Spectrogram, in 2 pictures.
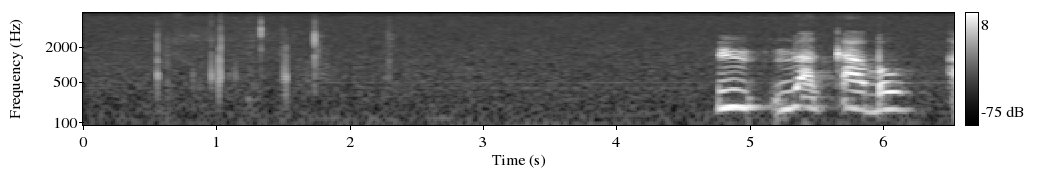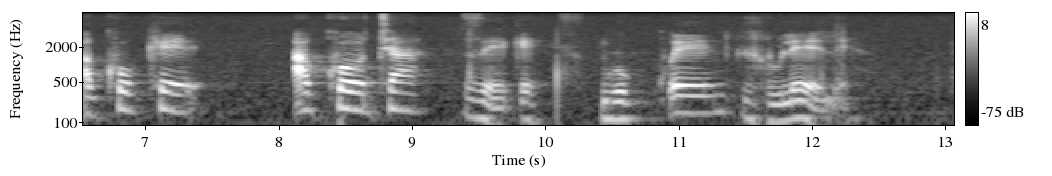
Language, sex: Zulu, male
